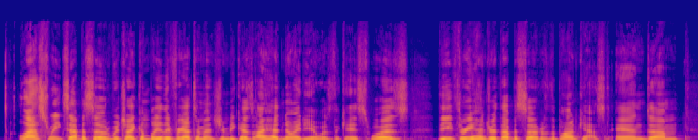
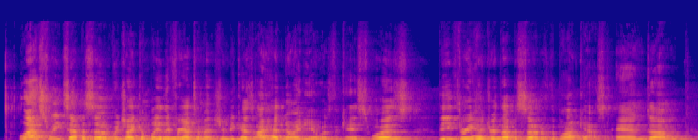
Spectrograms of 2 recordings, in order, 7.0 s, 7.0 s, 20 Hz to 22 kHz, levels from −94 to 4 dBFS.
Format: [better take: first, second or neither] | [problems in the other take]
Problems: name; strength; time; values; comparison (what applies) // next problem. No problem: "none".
first | room echo; slight; dies away in 0.7 s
